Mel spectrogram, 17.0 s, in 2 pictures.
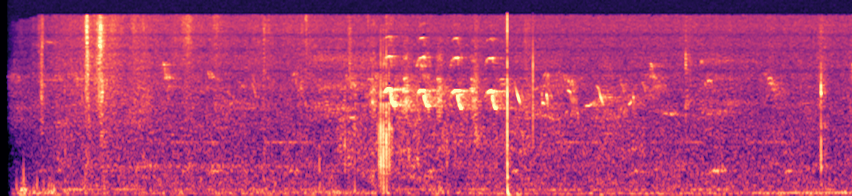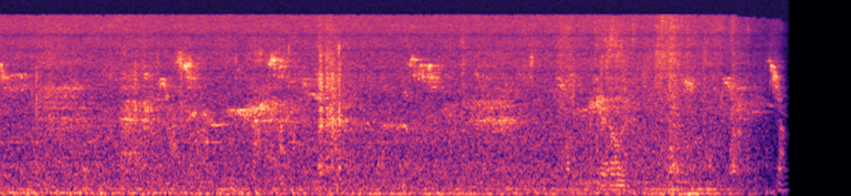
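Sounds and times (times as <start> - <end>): small bird chirping: 0.8 - 9.0.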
